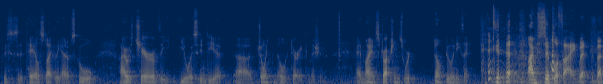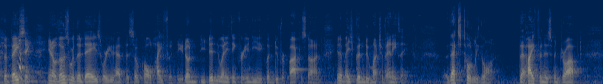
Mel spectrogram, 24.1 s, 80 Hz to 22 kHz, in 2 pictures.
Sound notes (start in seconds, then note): 9.6 laughter, laughs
